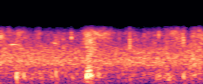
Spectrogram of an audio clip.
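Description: Near silence, with a few faint taps, the clearest just under a second in.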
